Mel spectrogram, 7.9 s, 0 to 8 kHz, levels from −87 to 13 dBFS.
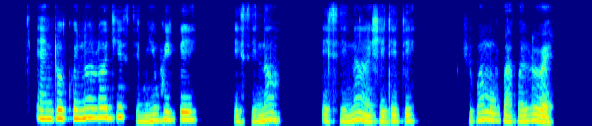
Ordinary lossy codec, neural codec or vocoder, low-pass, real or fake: none; none; 7.2 kHz; real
